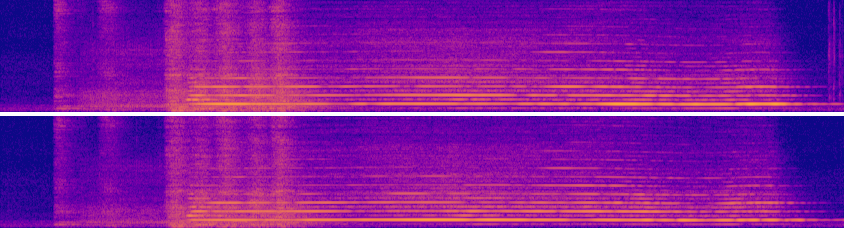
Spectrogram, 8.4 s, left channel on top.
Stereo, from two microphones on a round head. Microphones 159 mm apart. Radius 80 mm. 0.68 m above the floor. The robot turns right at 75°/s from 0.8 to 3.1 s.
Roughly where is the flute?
Ahead.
